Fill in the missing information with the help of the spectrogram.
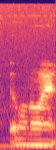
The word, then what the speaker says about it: Illinois: that is the University of Illinois at Chicago. – Why do you keep saying it wrong? – What? – It's Illinois.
